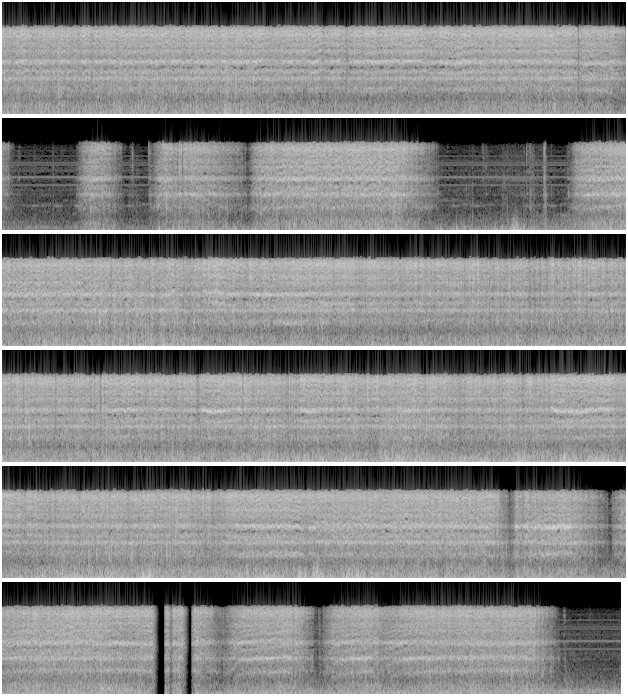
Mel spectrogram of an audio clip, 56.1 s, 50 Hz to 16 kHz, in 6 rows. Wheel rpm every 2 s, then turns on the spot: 230, 240, 230, 220, 180, 30, 70, 160, 20, 130, 200, 220, 230, 230, 230, 230, 230, 230, 220, 230, 230, 200, 150, 110, 160, 120, 160, 80.
none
